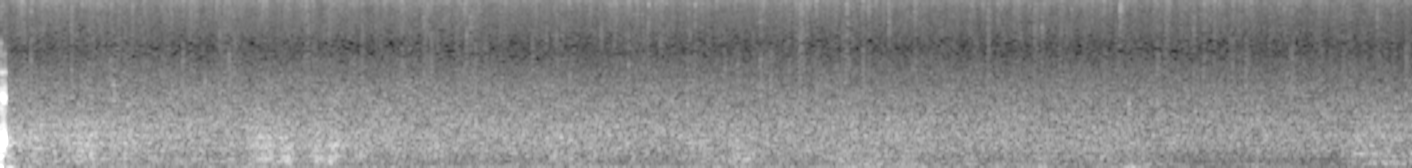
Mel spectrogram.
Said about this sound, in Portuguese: Gostosinho, né? o som da chuva.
